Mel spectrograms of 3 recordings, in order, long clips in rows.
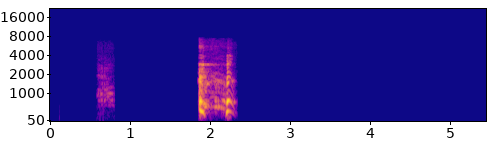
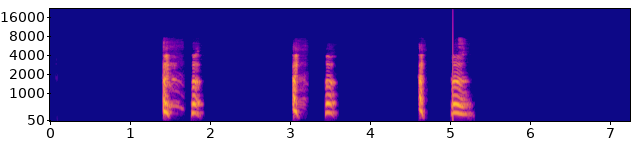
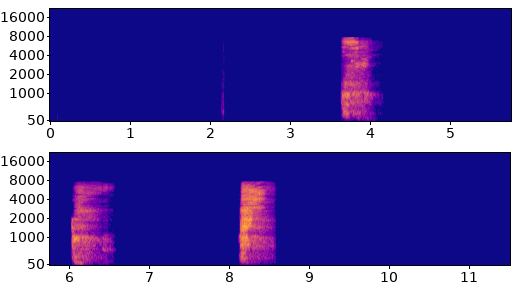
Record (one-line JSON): {"cough_length": "5.5 s", "cough_amplitude": 16543, "cough_signal_mean_std_ratio": 0.13, "three_cough_length": "7.3 s", "three_cough_amplitude": 15735, "three_cough_signal_mean_std_ratio": 0.21, "exhalation_length": "11.5 s", "exhalation_amplitude": 8571, "exhalation_signal_mean_std_ratio": 0.17, "survey_phase": "beta (2021-08-13 to 2022-03-07)", "age": "65+", "gender": "Female", "wearing_mask": "No", "symptom_none": true, "smoker_status": "Never smoked", "respiratory_condition_asthma": false, "respiratory_condition_other": false, "recruitment_source": "REACT", "submission_delay": "2 days", "covid_test_result": "Negative", "covid_test_method": "RT-qPCR", "influenza_a_test_result": "Negative", "influenza_b_test_result": "Negative"}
